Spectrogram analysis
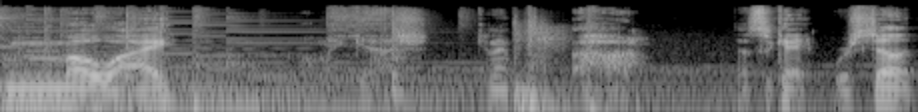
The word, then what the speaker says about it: moai: which I now know is pronounced moai that's okay we're still at two health still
